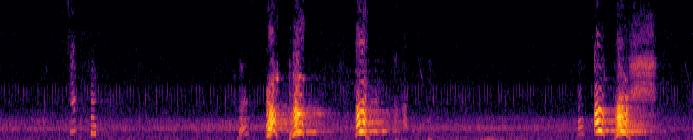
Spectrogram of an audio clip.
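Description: A dog giving short, high yelping barks: two faint ones about a second in, then a loud pair, another a second later, and a loud pair near the end. It is the excited, unwanted vocalizing that the obedience training is meant to get rid of.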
